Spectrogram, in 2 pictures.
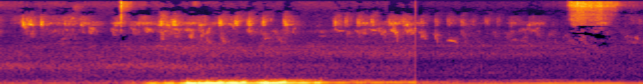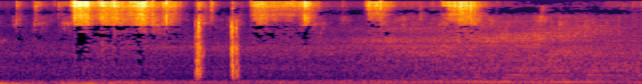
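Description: Birds chirping, with a low engine rumble that swells to its loudest about two seconds in and fades away by about six seconds, like a vehicle passing. Two sharp clicks come close together past the eight-second mark.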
